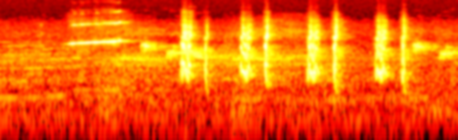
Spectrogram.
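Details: Parrot calling: a high whistled tone, then a series of short harsh squawks spaced about half a second apart, over a low hum.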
